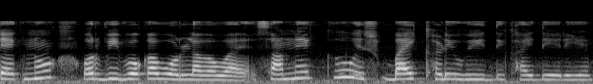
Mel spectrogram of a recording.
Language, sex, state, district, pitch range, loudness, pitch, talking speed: Hindi, female, Odisha, Nuapada, 220-260 Hz, -18 LUFS, 245 Hz, 180 wpm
